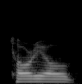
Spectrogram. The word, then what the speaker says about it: Toriel: Now, if the pronunciation was good enough, you might have thought, oh, Toriel tutorial.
